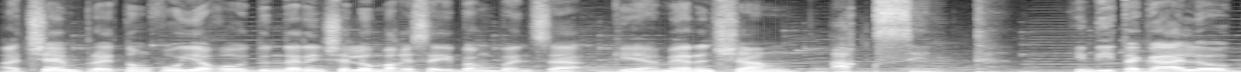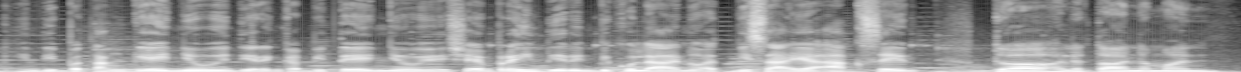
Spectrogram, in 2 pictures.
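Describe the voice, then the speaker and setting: A young man from the Philippines narrating a comedic storytime for an animated video, with playful jokey asides to viewers. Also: fairly high pitch, normal speed. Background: background music.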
